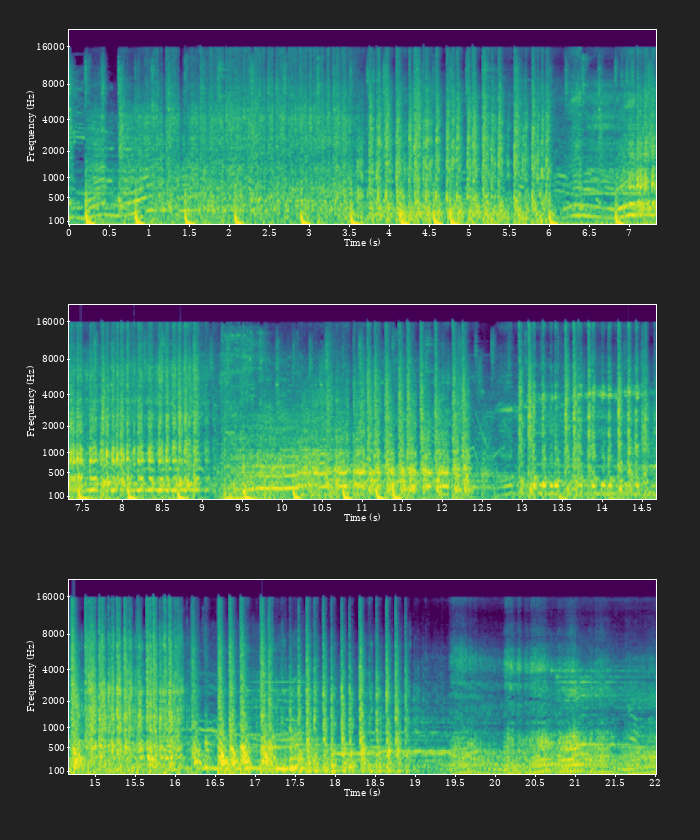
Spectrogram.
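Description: Modified car engines revved hard, one after another, with rapid exhaust pops and bangs, mixed with background music.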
